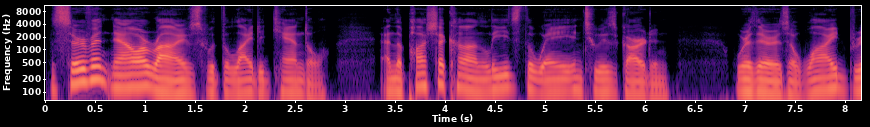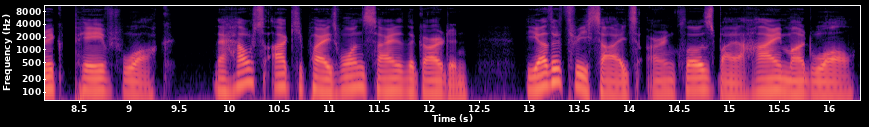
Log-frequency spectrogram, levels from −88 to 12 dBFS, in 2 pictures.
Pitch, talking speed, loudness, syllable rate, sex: 105 Hz, 165 wpm, -20 LUFS, 4.7 syllables/s, male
